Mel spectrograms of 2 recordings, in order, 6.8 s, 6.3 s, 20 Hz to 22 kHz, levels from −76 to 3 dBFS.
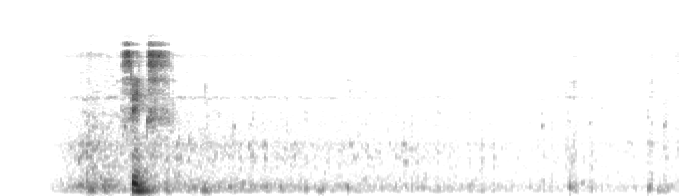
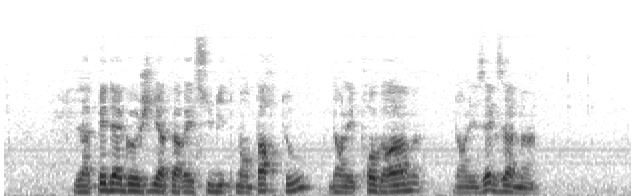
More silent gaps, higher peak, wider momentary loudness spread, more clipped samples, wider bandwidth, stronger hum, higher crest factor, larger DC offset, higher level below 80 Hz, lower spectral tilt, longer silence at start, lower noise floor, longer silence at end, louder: neither; about the same, -2 dBFS vs -2 dBFS; first, 27 LU vs 11 LU; neither; about the same, 9.6 kHz vs 10.5 kHz; neither; first, 26 dB vs 16 dB; neither; second, -66 dBFS vs -50 dBFS; second, -3 dB/octave vs -8 dB/octave; about the same, 0.8 s vs 0.7 s; first, -66 dBFS vs -51 dBFS; first, 4.75 s vs 0.95 s; about the same, -16 LUFS vs -18 LUFS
